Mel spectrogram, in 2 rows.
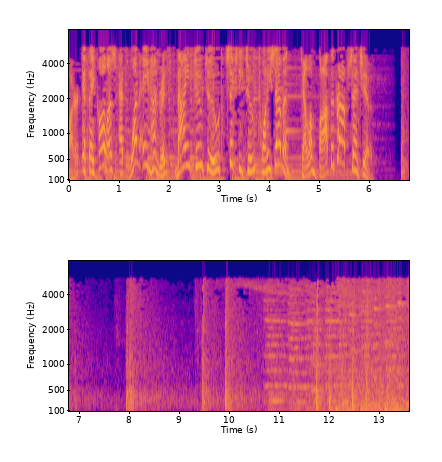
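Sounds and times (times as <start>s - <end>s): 
speech: 0.2s - 6.8s
fireworks booming and crackling: 6.6s - 10.9s, 11.5s - 13.5s.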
